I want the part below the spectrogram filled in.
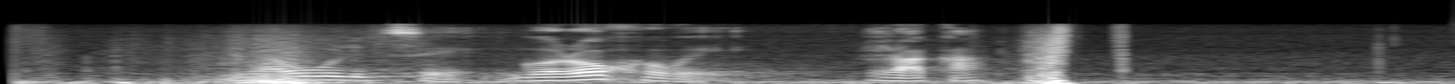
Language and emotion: Russian, neutral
